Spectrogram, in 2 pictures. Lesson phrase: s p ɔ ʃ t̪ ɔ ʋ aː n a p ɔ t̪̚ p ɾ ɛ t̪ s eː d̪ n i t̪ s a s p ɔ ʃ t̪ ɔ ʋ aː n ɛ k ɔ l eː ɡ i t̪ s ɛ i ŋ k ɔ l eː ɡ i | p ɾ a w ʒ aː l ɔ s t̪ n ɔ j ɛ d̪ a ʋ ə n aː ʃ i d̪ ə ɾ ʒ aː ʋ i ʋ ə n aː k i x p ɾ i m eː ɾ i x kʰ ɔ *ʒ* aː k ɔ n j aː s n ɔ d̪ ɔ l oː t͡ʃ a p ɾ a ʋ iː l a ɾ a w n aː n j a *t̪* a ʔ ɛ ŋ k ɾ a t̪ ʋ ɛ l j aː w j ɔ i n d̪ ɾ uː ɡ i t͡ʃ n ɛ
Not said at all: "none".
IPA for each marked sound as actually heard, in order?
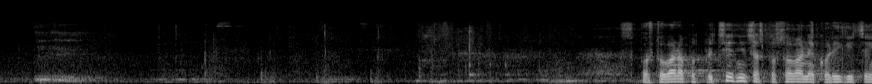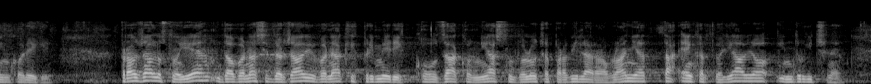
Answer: z, t̪

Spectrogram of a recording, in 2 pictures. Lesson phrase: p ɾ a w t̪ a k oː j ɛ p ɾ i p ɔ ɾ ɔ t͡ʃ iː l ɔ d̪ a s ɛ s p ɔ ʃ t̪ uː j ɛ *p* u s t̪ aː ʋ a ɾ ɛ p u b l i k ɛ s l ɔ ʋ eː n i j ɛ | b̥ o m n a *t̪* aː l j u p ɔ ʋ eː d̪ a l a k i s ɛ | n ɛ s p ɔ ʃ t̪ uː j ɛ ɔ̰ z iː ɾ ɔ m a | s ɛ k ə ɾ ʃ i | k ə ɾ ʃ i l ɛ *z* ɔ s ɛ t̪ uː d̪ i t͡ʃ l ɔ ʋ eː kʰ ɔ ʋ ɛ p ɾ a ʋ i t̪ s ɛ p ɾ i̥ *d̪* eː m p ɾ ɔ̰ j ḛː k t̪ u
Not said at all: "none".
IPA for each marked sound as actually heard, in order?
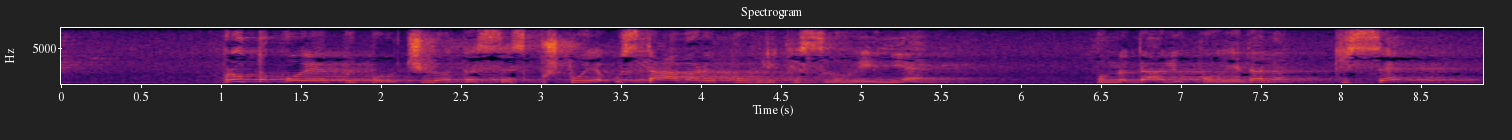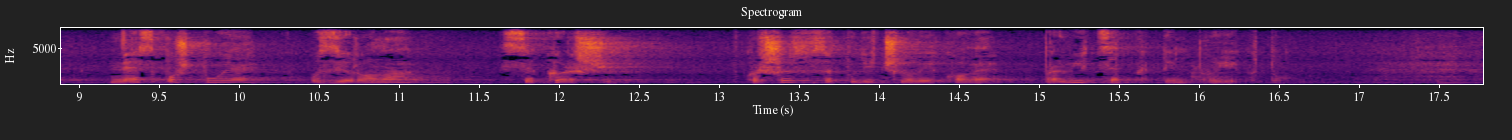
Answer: ʔ, d̪, s, t̪

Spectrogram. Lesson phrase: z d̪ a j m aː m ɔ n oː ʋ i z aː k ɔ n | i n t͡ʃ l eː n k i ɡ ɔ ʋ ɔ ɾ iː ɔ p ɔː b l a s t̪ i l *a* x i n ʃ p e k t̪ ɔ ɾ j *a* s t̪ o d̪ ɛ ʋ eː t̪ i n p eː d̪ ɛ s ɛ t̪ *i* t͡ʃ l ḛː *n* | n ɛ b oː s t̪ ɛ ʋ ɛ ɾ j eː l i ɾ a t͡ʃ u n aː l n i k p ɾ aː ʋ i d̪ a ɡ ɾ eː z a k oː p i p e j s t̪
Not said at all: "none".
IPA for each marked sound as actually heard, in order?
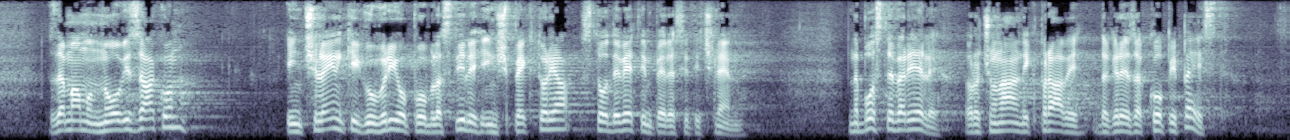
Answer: i, a, i, n

